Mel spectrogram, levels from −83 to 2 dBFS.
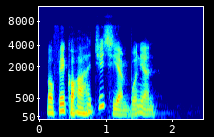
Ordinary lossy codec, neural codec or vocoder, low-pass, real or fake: Opus, 24 kbps; codec, 16 kHz, 0.5 kbps, X-Codec, HuBERT features, trained on LibriSpeech; 7.2 kHz; fake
